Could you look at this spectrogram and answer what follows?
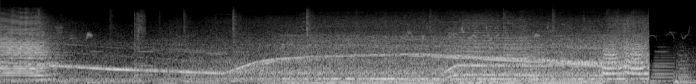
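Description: Fire truck sirens wailing in slow sweeps as the trucks pass, falling then rising and falling again, with a second siren tone joining partway through, over the trucks' engine rumble. A blaring air-horn blast sounds at the start and again near the end, and the sound cuts off suddenly just before the end.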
